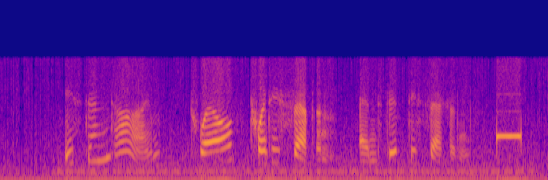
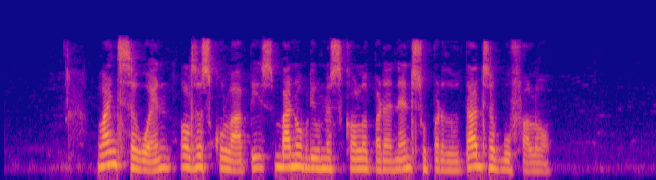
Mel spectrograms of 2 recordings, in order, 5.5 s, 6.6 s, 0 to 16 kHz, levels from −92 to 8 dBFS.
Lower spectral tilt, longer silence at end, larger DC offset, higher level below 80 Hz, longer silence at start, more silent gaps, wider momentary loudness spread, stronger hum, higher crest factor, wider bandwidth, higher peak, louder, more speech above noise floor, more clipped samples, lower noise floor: about the same, -6 dB/octave vs -5.5 dB/octave; second, 0.05 s vs 1.1 s; first, 0.8% vs under 0.1%; first, -50 dBFS vs -56 dBFS; second, 0.05 s vs 0.95 s; neither; first, 15 LU vs 9 LU; neither; about the same, 20 dB vs 20 dB; second, 5.4 kHz vs 8 kHz; second, -6 dBFS vs -2 dBFS; second, -24 LUFS vs -20 LUFS; second, 21 dB vs 42 dB; neither; second, -46 dBFS vs -61 dBFS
